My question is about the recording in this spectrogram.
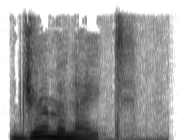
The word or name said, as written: germanite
